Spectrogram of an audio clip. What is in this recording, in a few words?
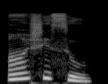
"ಆಶಿಸು", kannada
